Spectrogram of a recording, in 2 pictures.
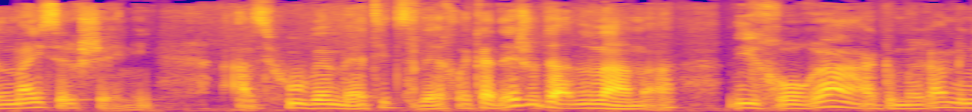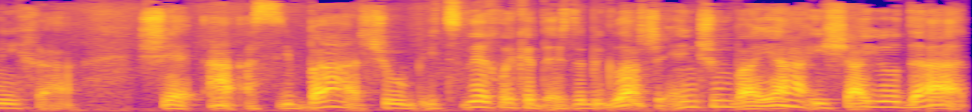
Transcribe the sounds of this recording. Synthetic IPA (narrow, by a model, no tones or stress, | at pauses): elmajseʁʃḛnḭ | ʔa̰zhubemɛthit͡sliaχləkadɛʃ̬otalama̰ | liχoʁaaɡmaʁameniχa̰ | ʃeha̰sibaʃeuit͡sliaχləkadɛ̰ʃzɛbiɡlalˠʃeʔḛjnʃumbeajahaʔiʃa̰jodaː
